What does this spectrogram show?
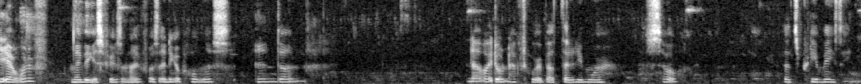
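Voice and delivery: tearful, crying while speaking. Speaking to the camera while exhausted, crying while speaking. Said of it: "I don't know why I'm crying".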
